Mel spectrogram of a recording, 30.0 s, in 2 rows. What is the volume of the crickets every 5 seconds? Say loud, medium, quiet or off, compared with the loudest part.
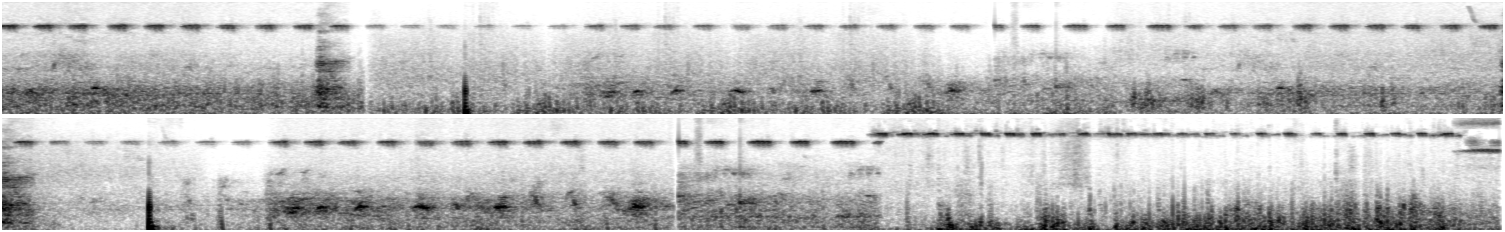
loud, medium, medium, loud, loud, loud.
